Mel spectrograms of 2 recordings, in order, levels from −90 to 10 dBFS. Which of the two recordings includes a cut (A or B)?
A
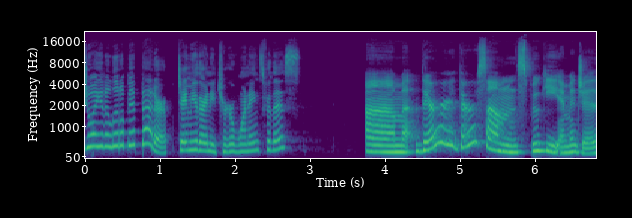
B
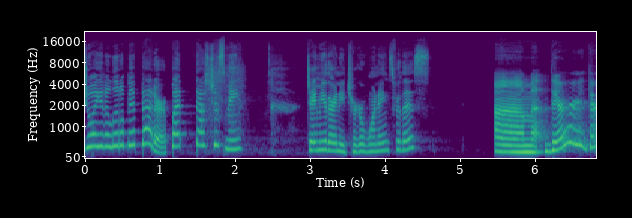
A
